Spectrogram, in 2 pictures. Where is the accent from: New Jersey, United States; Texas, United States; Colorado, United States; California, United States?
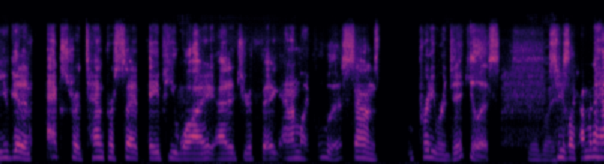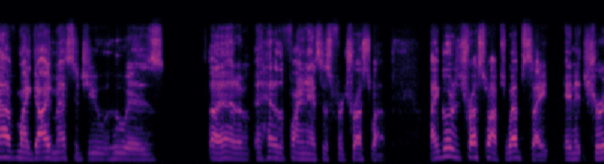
Colorado, United States; Denver; moved away; I'm from Denver originally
